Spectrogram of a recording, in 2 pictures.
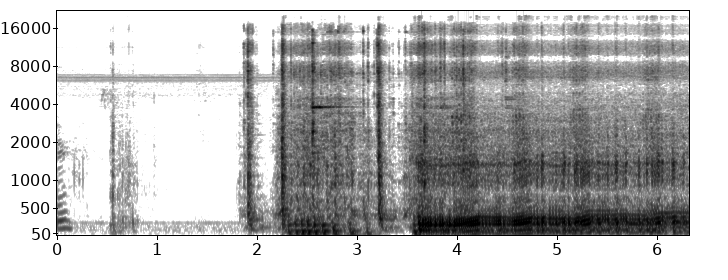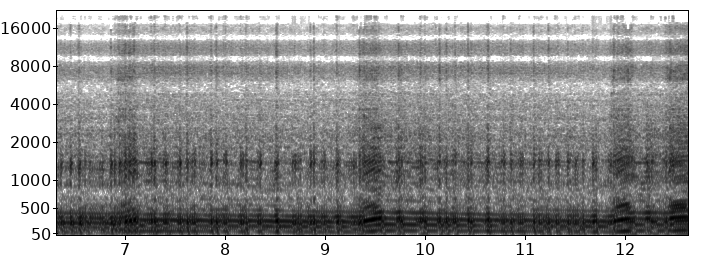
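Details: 1970 or 1971 Polaris Charger 398 snowmobile, sat for years, old fuel cleaned out, mixed gas squirted into the air horns: a few cranking bursts, then catches into buzzy rising-and-falling two-stroke revs; starts and runs.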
